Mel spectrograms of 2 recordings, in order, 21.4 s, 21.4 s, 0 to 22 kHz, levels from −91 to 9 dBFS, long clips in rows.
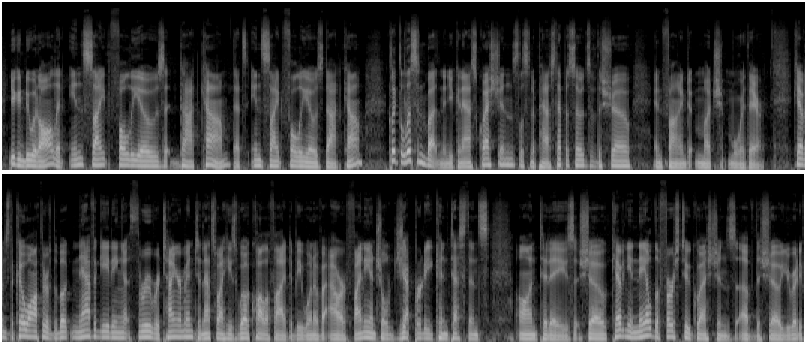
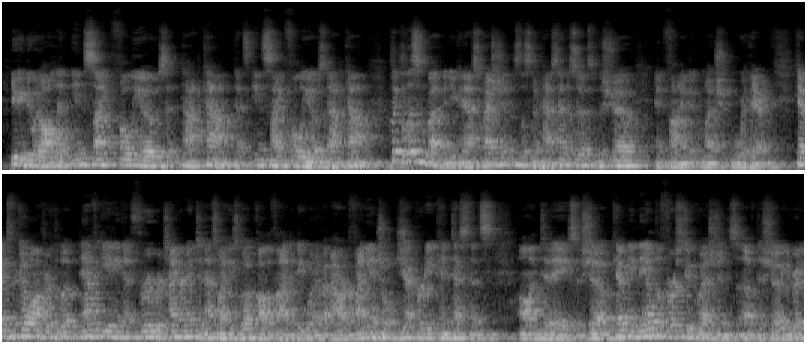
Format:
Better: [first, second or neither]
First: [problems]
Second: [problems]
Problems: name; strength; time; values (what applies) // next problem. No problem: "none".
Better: first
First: none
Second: off-mic speech; far // room echo; noticeable; dies away in 0.8 s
